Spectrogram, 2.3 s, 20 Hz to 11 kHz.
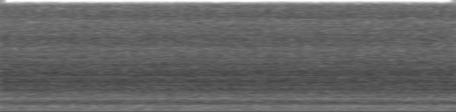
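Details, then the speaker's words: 2004 Acura RSX Type S after replacing seized, water-rusted radiator fan, engine at operating temperature: steady, even whoosh and low hum, no rattle or scrape, then stops automatically; electric fan working normally. "the uh the fan is running now so yep now it's stopped because it's um you know it's it's it's electric it should be automatic"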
